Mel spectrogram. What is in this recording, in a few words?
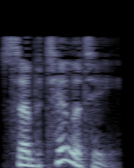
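"subtility", British English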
